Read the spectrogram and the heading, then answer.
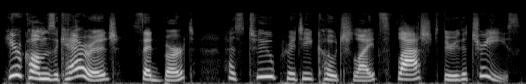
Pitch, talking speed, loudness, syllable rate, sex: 255 Hz, 170 wpm, -19 LUFS, 4.5 syllables/s, female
